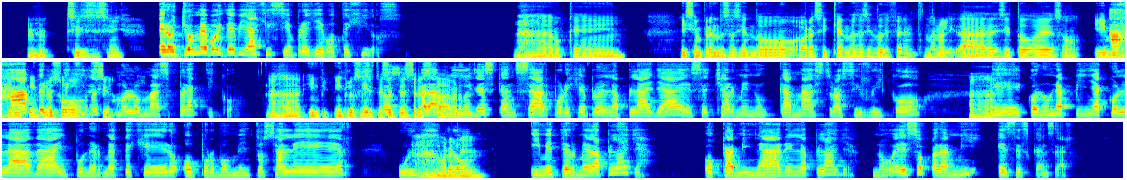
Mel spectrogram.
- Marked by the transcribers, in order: none
- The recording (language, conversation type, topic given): Spanish, podcast, ¿Cómo te permites descansar sin culpa?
